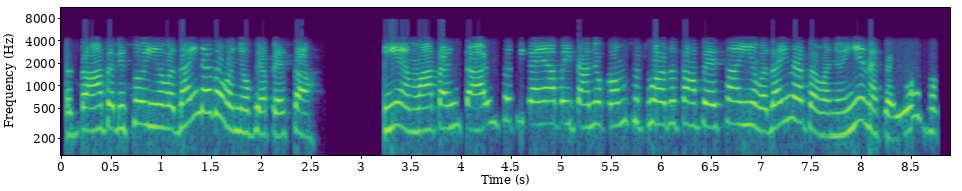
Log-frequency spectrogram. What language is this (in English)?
Sindhi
